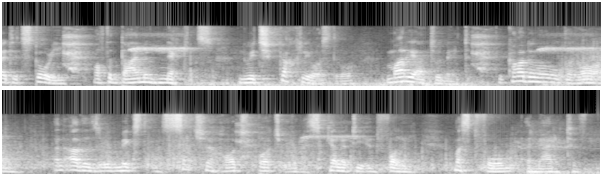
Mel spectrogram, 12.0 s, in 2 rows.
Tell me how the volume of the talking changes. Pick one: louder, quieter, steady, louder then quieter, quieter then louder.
steady.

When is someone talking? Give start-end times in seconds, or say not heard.
0.0-11.9.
